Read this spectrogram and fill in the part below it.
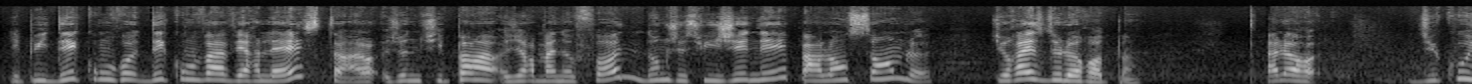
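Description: A woman's voice: fairly high pitch, darkish tone. A woman in her thirties, a museum curator, explaining her views on a conference panel into a handheld mic, with some hesitant fillers. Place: large conference stage indoors.

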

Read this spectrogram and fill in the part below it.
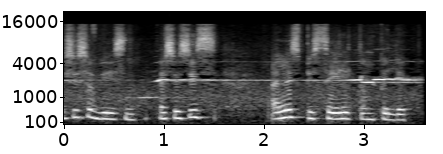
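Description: A woman talking reflectively in a documentary interview, halting and pausing to find her words. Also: on the low side, very noisy. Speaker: shamanic seminar leader and interviewee. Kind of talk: documentary interview, unscripted talk.

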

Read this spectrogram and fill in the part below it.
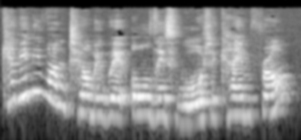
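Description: A woman voicing a loud, fussy grown man in a bathtub from a picture book, bellowing his words out slowly. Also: a little high, huge pitch swings, pitched above the performer's own voice, exaggerated voice. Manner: bellowing, drawn out. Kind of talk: storybook read-aloud. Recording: roomy, distant mic, faint hiss.

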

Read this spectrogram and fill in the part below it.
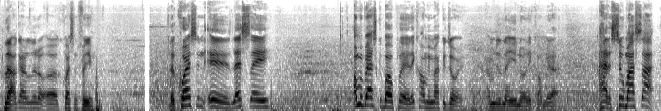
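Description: Teasing teen guy with a high voice. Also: lively intonation, a little fast, pauses often, background noise. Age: teens. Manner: teasing, boastful, laughing. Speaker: host. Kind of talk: joking street interview. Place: indoor shopping mall. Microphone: handheld mic.

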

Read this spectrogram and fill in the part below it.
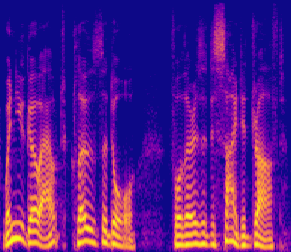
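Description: Man doing a calm posh-mannered detective for an audiobook, polite, unbothered, a bit amused, dry sound. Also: mid-range voice, a little slow, dry recording. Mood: dryly amused. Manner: bland, imperturbable, courteous. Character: calm, urbane gentleman detective, dryly amused.

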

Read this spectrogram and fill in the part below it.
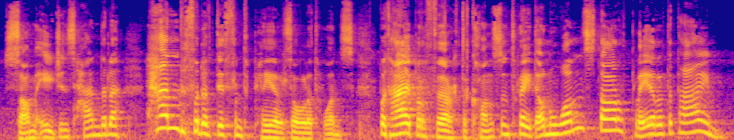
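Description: A man's voice: high-pitched, sing-song, moderate pace, hardly any pauses. A man voicing a slick, fatherly sports agent and hustler in a dramatized fantasy audiobook, genial and wheedling. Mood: genial, smooth. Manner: genial, wheedling, calls listeners "son".

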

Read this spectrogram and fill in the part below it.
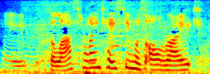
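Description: A woman's voice: medium pitch, animated, normal speed, roomy sound, long reverb tail, music in the background, poor audio. A woman hosting a travel vlog, chatting playfully and gushing as she narrates. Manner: playful, laughs often, gushing descriptive narration. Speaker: travel vlogger. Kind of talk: casual travel vlog chat and voice-over.

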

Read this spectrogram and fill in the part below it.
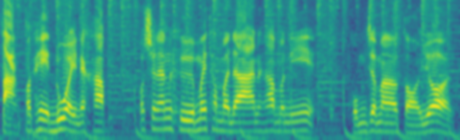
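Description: A young man, a singer mentoring students, speaking politely and earnestly to the camera in a presenter style, first outside a school and then inside a music school. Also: on the high side. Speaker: guest singer and workshop mentor. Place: outdoors by a school building, then indoors at a music school.

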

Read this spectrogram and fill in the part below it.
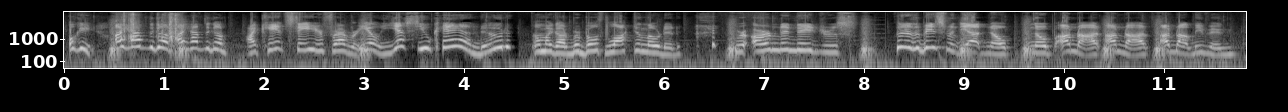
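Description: Female game streamer, very high voice, excitable, slangy and repetitive, music underneath. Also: moderate pace. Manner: excitable, exclaiming and repeating phrases. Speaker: gaming video host. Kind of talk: excited gameplay commentary with casual slang.

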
